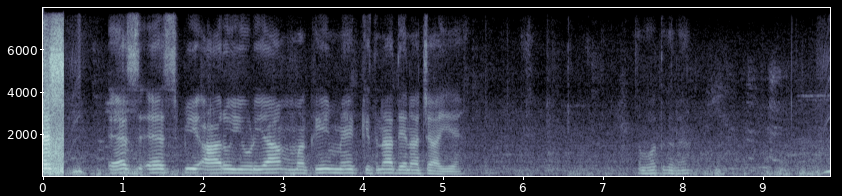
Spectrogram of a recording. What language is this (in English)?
Maithili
